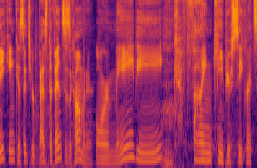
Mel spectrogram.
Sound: grunts in disapproval

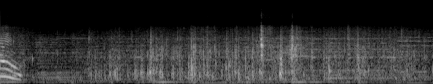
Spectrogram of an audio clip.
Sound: horses galloping

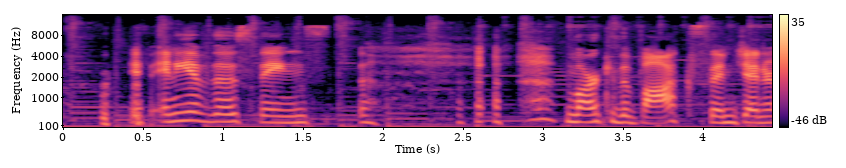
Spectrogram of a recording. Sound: laughs

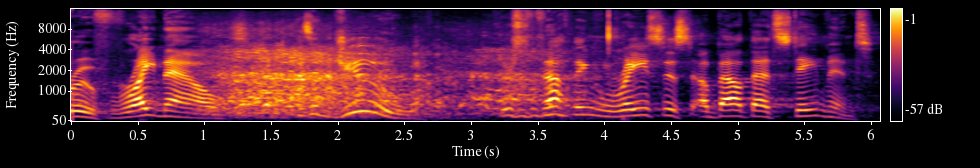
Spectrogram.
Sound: laughs

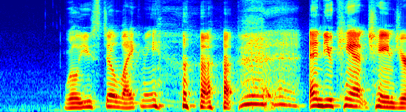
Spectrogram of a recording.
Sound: laughs

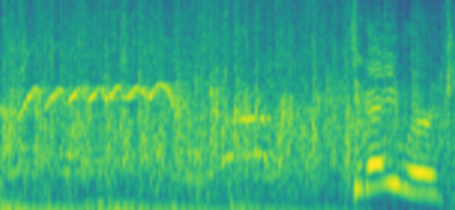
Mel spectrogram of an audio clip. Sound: whistling

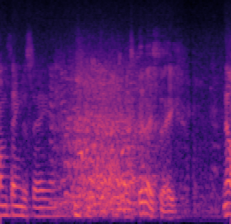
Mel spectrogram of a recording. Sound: laughter

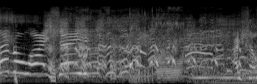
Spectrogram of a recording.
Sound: laughing

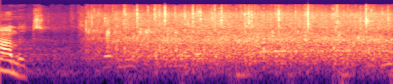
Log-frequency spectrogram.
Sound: audience cheering

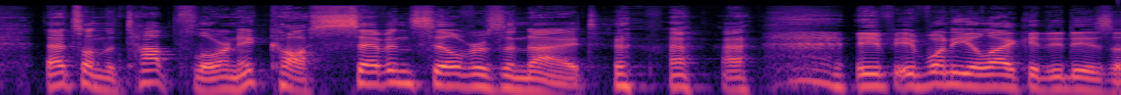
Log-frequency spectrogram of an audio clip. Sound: laughs

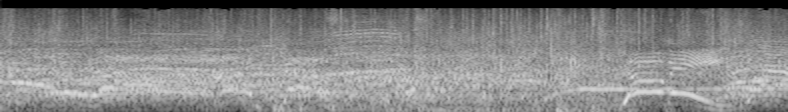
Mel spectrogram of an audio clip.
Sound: audience cheering

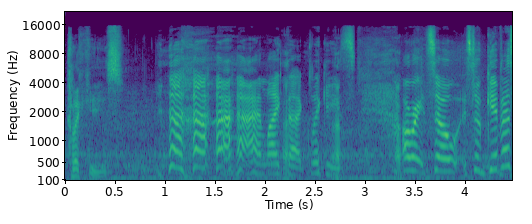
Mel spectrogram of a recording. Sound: laughs

